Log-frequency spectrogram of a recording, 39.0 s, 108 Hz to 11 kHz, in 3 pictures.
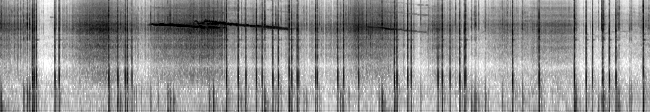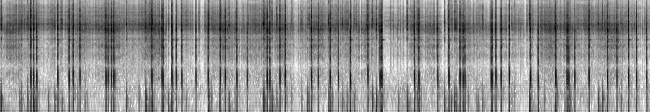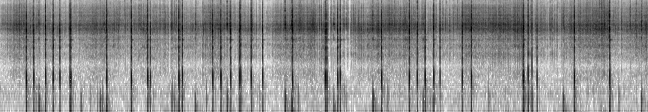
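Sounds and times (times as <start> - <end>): fireworks bangs and crackling: 0.0 - 38.9
falling firework whistle: 2.9 - 9.0.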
